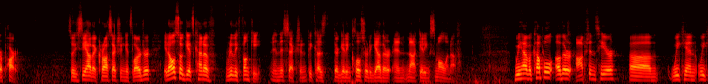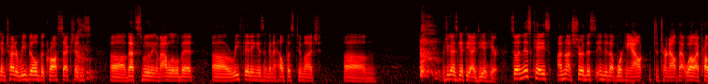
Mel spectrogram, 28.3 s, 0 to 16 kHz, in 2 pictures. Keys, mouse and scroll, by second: 1.4 right click, 3.0 middle click, 3.1 middle click, 3.1 middle click, 3.2 middle click, 4.1 scroll, 4.5 right click, 9.2 right click, 15.5-23.0 drag, 23.1-24.9 drag, 24.9 middle click, 25.0-28.2 scroll.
